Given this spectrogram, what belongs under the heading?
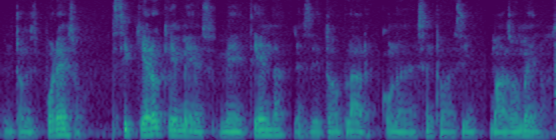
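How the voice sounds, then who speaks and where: A man with an American accent, a native English speaker, co-hosting a casual chat and often pausing to search for words. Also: sits low, level tone, darkish tone, lo-fi sound. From United States. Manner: hesitant, searching for words as a learner. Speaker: podcast co-host. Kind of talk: casual conversation.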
